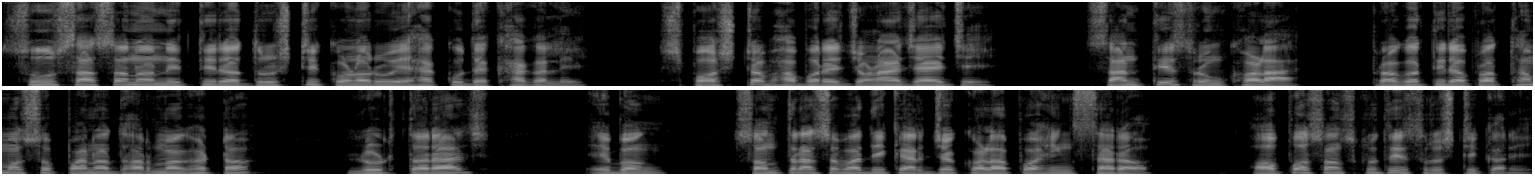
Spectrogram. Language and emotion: Odia, neutral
